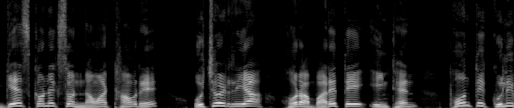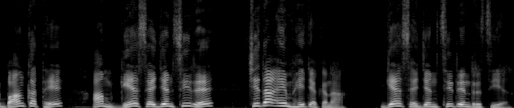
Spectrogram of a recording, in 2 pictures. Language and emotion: Santali, angry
